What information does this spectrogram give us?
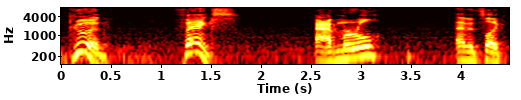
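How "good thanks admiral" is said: "Good", "Thanks", "Admiral" each apart, high and loud; deliberate pun setup. Acted. Movie character landing a pun on the title, deliberately spaced. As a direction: punch each word separately with long pauses. Spelling out GTA pun in acted dialogue.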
